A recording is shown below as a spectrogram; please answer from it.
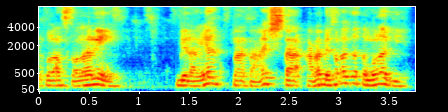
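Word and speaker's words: あした: Misalkan kalian baru pulang sekolah nih, bilangnya mata ashita karena besok kan ketemu lagi, ya enggak? Sampai jumpa besok. Bukan ashita ya, tapi ashita.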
